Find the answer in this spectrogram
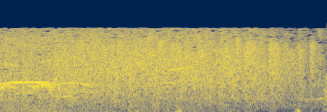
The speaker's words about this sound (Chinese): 我哋大家鼓掌。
